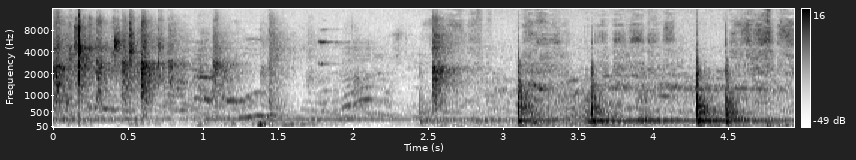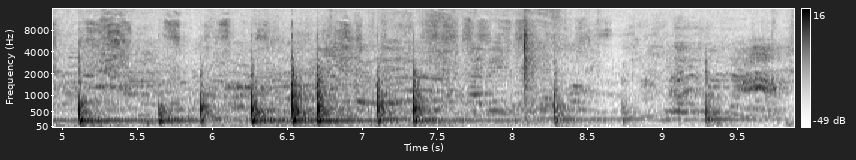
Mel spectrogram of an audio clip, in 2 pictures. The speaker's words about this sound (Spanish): Cuando escribe un profe en la pizarra. ¿Momento de pizarra?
